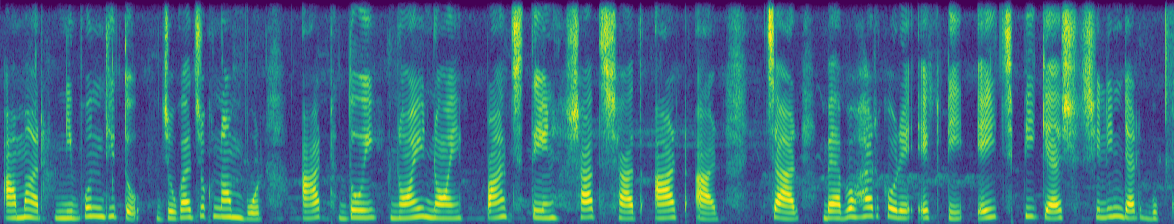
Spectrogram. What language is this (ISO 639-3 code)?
ben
